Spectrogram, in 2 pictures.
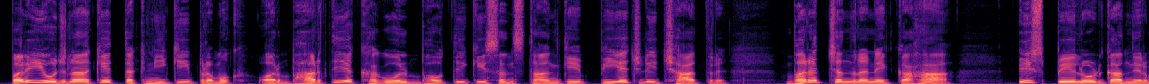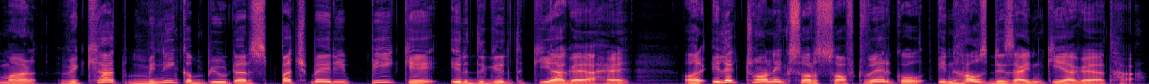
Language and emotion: Hindi, neutral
